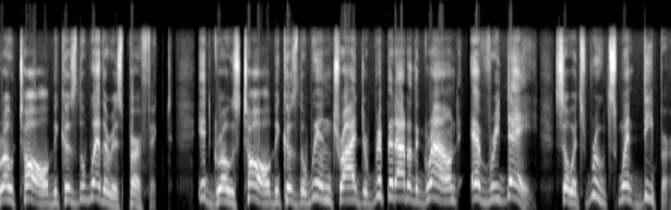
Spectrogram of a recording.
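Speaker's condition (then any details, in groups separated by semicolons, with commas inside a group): No condition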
